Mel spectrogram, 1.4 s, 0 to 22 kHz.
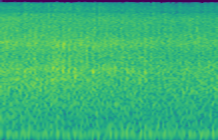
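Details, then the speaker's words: Suzuki Ignis K12C petrol after head gasket replacement and timing set, warming up toward 800-900 rpm: quiet even idle, soft hum and airy hiss, no knocks; earlier it would not idle below about 3000 rpm. "कोई sound नहीं है गाड़ी में कोई कुछ नहीं है गाड़ी"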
